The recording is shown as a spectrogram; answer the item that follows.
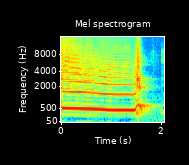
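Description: A long, loud shouted 'heeey' from one person, held on one note that sinks slightly in pitch and breaks off about one and a half seconds in.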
